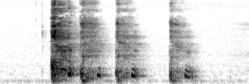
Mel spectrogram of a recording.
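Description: Four short harsh coughs in a quick run, the last after a brief pause, in a quiet room: a plain cough.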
